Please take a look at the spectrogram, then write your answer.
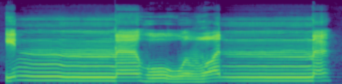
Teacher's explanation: dho tebal bukan karena memonyongkan mulut ketika fathah. Tapi karena mengangkat pangkal lidah, mulutnya cukup dibuka.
